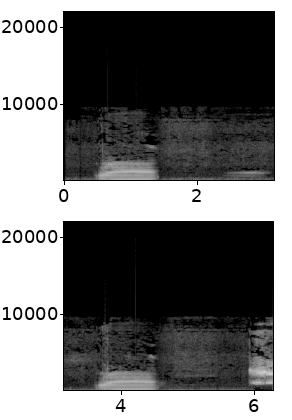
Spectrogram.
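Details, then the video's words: Frog calling: two long, loud, nasal, harmonic-rich croaks, each lasting about a second and spaced roughly three seconds apart, with a fainter short call between them and a brief higher note at the end. "Suara Katak"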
